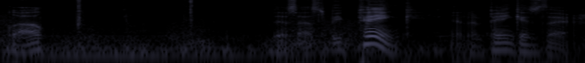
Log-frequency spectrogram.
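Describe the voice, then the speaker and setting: Music plays in the background as a man talks. His pitch is fairly low and his pace moderate. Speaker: gaming YouTuber. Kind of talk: game playthrough commentary. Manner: casual, animated; stuttering at times.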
